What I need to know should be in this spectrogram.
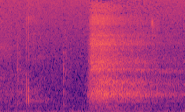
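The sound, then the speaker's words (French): A slow, deep breath in during a guided breathing exercise. Quiet at first, then an airy inhale swells in and is held as a long, soft rush of breath to the end. “Puis doucement, nous nous préparons à la reprise. Nous inspirons.”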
